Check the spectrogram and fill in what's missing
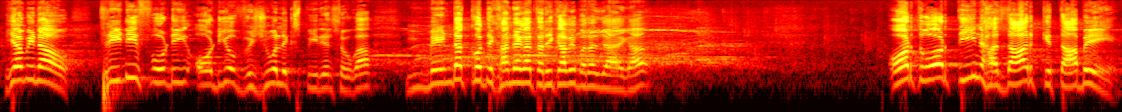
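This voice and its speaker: Slow but animated, a high-pitched man with an Indian accent works the crowd at a product launch, giving a rousing sales presentation full of repeated phrases and direct calls to his audience. The recording comes from a large, echoing event hall with loud audience noise.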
